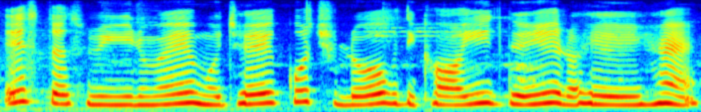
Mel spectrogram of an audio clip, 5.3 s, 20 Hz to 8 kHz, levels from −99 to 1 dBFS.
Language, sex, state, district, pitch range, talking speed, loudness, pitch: Hindi, female, Madhya Pradesh, Katni, 225-265 Hz, 115 wpm, -14 LUFS, 245 Hz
